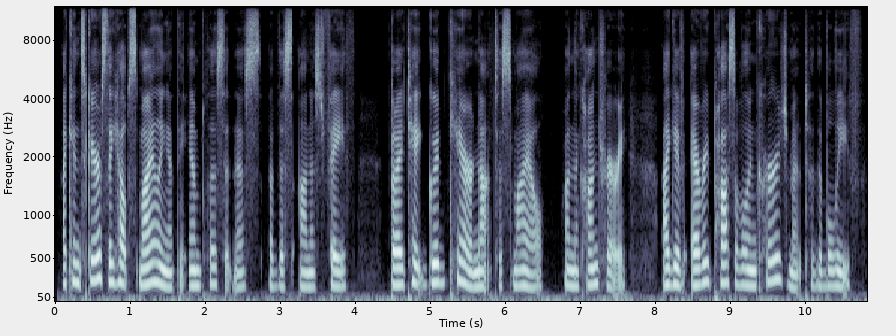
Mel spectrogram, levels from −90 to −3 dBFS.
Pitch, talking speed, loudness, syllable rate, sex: 190 Hz, 170 wpm, -18 LUFS, 5.4 syllables/s, female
